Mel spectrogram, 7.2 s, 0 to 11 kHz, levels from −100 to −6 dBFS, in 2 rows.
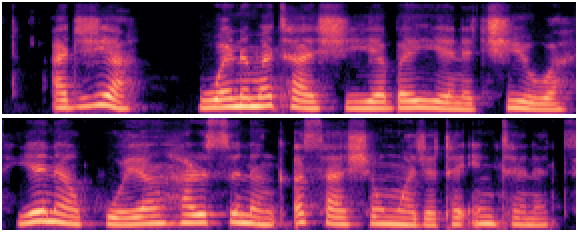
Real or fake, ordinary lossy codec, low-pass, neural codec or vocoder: real; Opus, 32 kbps; 9.9 kHz; none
